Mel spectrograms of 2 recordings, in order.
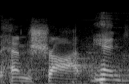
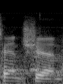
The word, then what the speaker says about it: Henshaw: pronounced it hen shot. Well, It's hen shin, but that's okay.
